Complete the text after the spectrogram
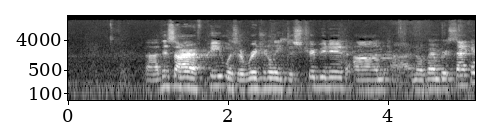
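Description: A man speaks calmly to a room.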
